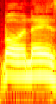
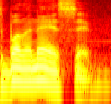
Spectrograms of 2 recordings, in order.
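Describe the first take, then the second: First: It is said plainly, with English sounds. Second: It is said with a musical Italian lilt.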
